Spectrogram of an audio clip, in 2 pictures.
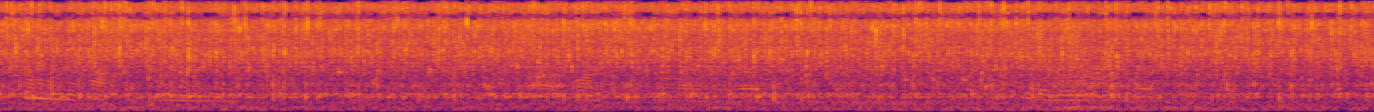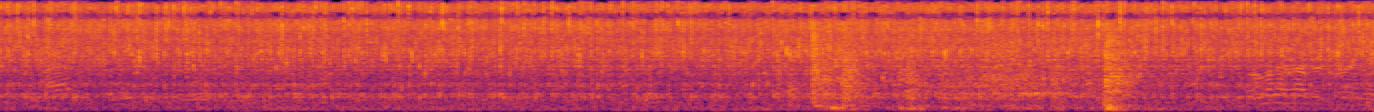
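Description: Water drains in a continuous trickling flow during a restoration cleaning, steady and fairly close, with a couple of brief knocks near the end.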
